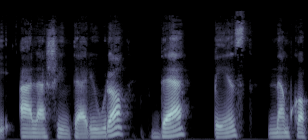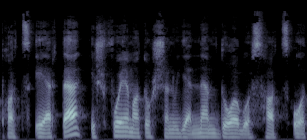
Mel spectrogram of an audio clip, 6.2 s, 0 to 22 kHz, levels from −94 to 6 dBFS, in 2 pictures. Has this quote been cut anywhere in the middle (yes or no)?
no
